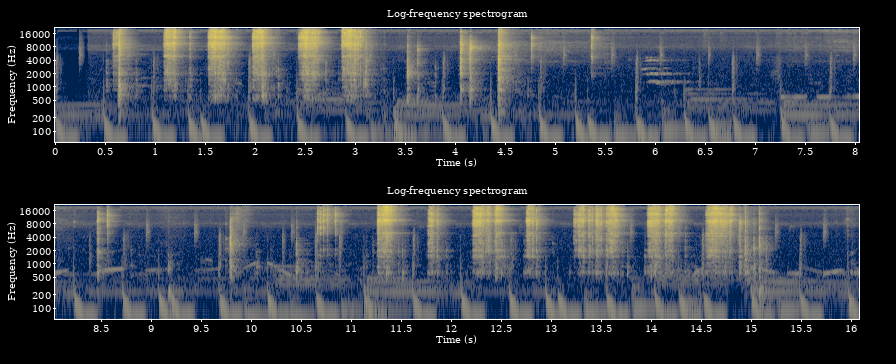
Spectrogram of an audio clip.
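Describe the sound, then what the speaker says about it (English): A hand ratchet loosens the coil packs on a Toyota GR Supra during a spark plug swap, making repeated quick clicking bursts close by, with short pauses and a few light metallic taps between strokes. "now we can actually get to unscrewing these coil packs and start swapping out these spark plugs"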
